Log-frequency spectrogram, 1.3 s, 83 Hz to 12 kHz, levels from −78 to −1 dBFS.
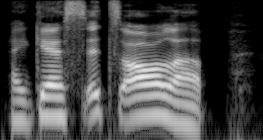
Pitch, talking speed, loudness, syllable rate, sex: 180 Hz, 230 wpm, -16 LUFS, 5.2 syllables/s, female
